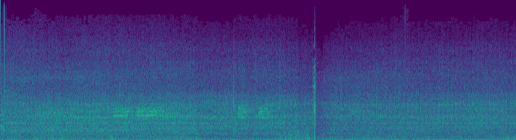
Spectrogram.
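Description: Steady rumble of a motorcycle ride in traffic, with wind and engine noise on the microphone, faint short high beeps of vehicle horns, and a single sharp click about three seconds in.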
